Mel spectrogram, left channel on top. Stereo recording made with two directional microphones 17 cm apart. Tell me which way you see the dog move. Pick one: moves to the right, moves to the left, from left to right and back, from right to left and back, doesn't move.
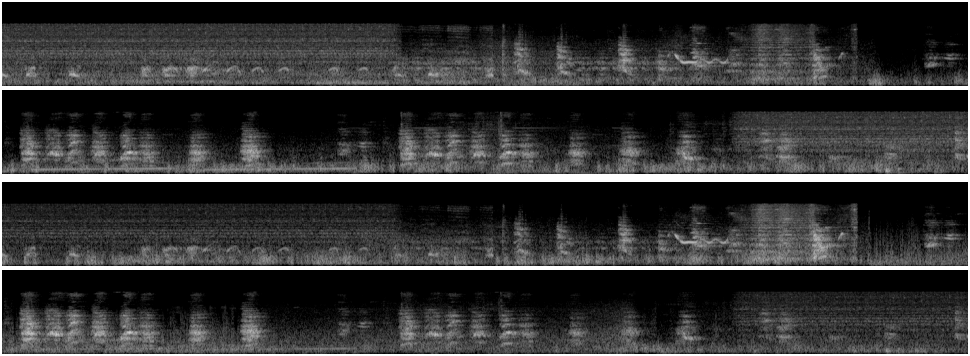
from left to right and back.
